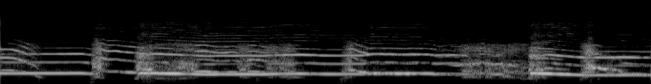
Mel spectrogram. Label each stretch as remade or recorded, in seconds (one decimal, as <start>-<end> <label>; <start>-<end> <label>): 0.0-6.5 recorded

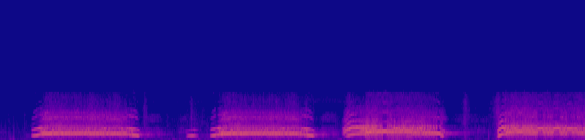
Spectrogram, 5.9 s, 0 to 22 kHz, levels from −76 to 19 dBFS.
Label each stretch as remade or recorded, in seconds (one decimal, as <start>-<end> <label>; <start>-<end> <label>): 0.0-3.0 remade; 3.0-3.4 recorded; 3.4-5.0 remade; 5.0-5.9 recorded

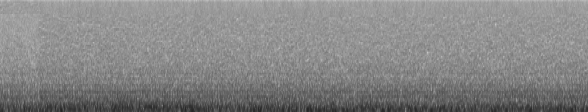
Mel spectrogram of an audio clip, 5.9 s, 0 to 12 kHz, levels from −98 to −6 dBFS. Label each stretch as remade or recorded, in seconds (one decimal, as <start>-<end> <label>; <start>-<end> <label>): 0.0-5.9 recorded

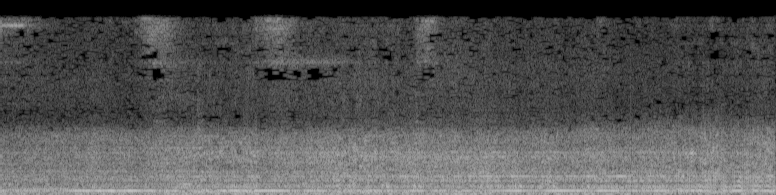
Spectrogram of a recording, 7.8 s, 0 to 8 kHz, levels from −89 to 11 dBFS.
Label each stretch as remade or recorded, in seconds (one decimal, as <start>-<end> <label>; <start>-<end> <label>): 0.0-2.0 recorded; 2.0-2.6 remade; 2.6-3.4 recorded; 3.4-4.0 remade; 4.0-6.7 recorded; 6.7-7.8 remade

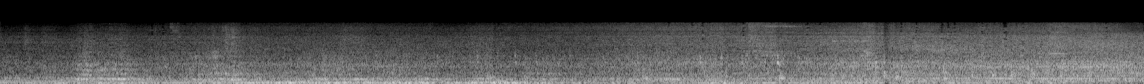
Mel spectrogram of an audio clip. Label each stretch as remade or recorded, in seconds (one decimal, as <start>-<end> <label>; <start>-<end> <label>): 0.0-11.4 recorded

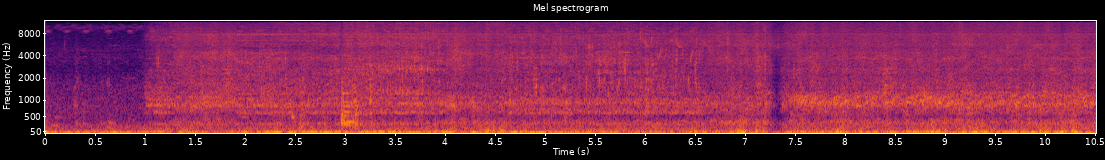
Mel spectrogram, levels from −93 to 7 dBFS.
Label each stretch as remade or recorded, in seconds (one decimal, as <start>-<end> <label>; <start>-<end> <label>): 0.0-1.3 recorded; 1.3-1.9 remade; 1.9-4.0 recorded; 4.0-4.6 remade; 4.6-6.6 recorded; 6.6-10.5 remade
